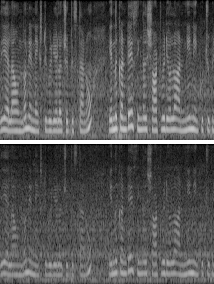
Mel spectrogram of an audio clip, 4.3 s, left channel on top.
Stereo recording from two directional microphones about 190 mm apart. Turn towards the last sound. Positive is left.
turn(degrees=45)  # may be behind; listen again after turning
